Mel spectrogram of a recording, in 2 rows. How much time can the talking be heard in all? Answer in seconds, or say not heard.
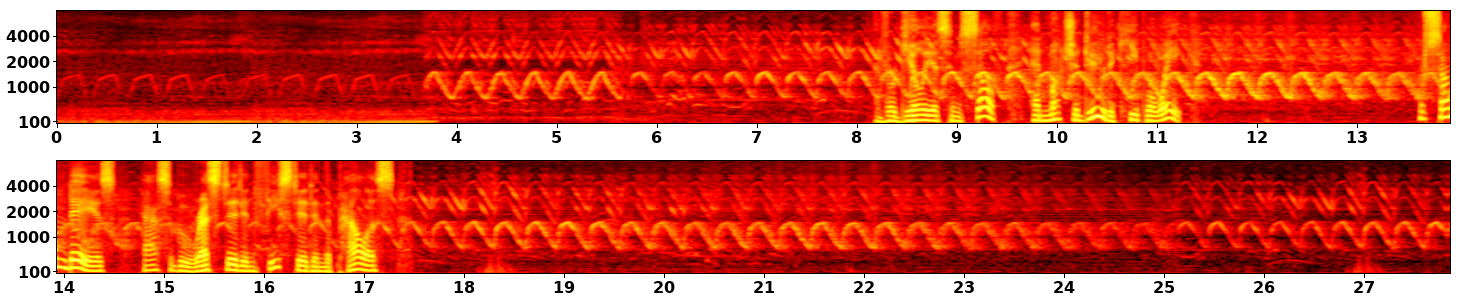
7 s.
